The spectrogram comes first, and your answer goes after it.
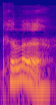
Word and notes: kileh: hupa

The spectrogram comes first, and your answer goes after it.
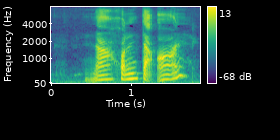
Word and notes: naaxonta'aan: hupa

